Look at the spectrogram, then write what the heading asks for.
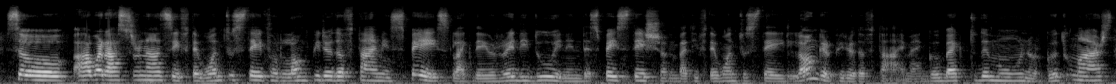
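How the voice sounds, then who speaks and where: A middle-aged Italian woman with a fairly low voice talks in accented English, lively and sometimes groping for the right word. She speaks into a handheld mic in a lecture room, with a faint hum of room noise behind her. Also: moderate pace, hardly any pauses. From Italy. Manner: animated, searching for words, non-native phrasing. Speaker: physicist on a panel. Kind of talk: panel introduction. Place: university lecture room with audience.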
